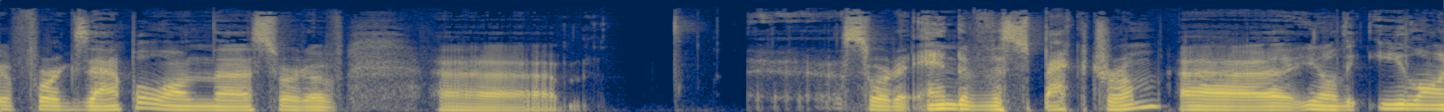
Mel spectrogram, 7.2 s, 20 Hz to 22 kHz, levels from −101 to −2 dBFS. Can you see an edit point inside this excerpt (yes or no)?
yes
